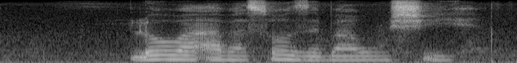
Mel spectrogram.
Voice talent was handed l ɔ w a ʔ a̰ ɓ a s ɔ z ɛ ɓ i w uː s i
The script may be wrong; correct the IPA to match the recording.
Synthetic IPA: l ɔ w a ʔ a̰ ɓ a s ɔ z ɛ ɓ a w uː ʃ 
